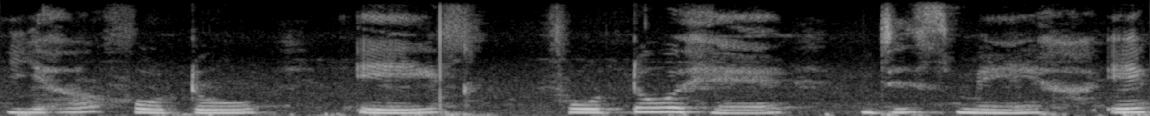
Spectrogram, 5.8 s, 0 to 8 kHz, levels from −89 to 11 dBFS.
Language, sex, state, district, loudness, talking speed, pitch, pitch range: Hindi, female, Chhattisgarh, Raipur, -19 LUFS, 75 wpm, 255 Hz, 235-270 Hz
